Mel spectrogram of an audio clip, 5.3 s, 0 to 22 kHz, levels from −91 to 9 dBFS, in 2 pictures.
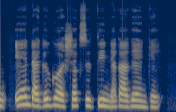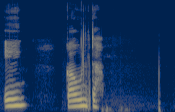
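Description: Speech that likely passes between two devices running on unsynchronised clocks, apparently about 500 parts per million apart, so single samples slip roughly every 40 ms. From 0.11 s to 5.26 s this produces clock slip clicks, a fast, soft rattle most audible on louder passages.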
